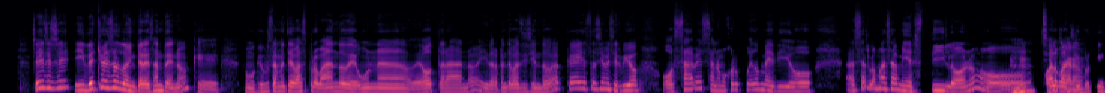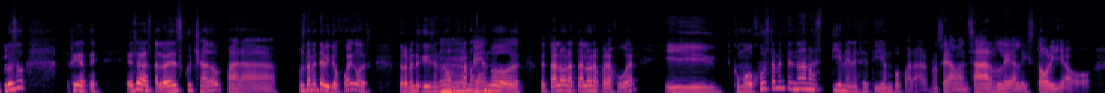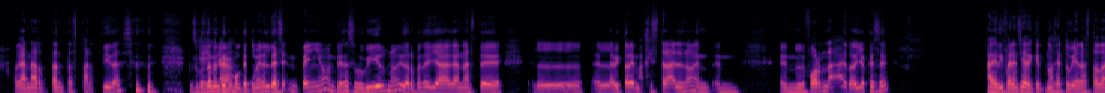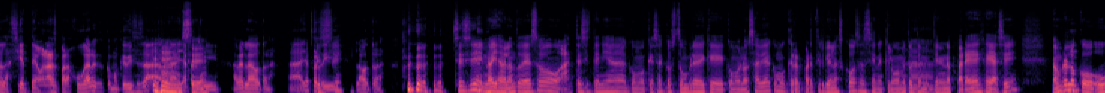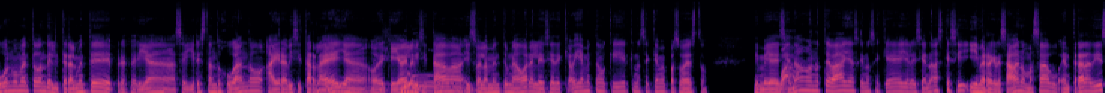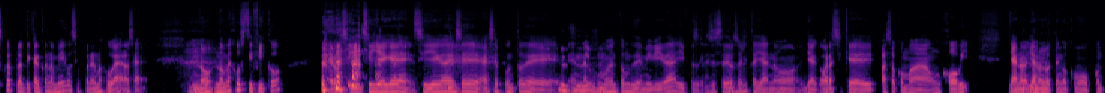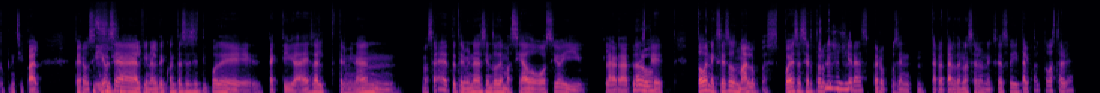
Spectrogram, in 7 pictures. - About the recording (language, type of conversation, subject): Spanish, podcast, ¿Cómo gestionas tu tiempo entre el trabajo, el estudio y tu vida personal?
- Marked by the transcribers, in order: laugh; laugh; other background noise; gasp; laugh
